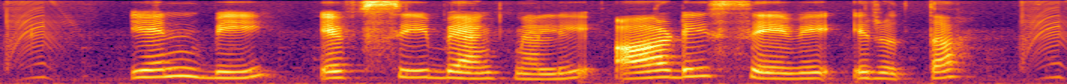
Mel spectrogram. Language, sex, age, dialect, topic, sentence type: Kannada, female, 36-40, Central, banking, question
